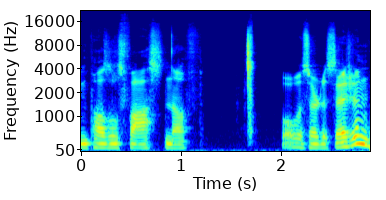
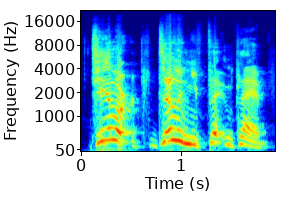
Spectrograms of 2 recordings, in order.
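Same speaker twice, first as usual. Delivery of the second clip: screamed names, much higher and much louder; furious shout; 10 semitones higher, 13 dB louder than usual. Real, not acted. Streamer screaming at Dylan for leaking his info, furious shout. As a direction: yell across the room in real outrage.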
